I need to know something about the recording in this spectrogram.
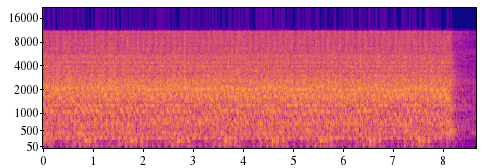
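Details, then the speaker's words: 1989 Ford 7.3 IDI non-turbo diesel: starter spins steadily with even compression pulses for eight seconds, never firing; suspected fuel pressure loss from missing o-rings on the rear injector. "some reason this engine was missing a couple of rings on the back injector so we were just losing feel pressure"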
